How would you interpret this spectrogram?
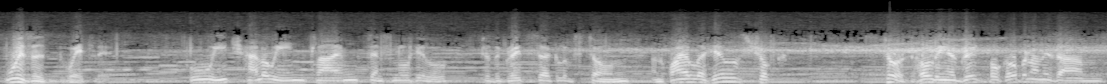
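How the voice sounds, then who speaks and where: An actor playing a grave, learned doctor who narrates in formal, ominous 1940s radio style. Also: male voice, medium pitch, lively intonation, normal speed, close to an everyday voice. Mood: ominous, urgent. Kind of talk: 1940s radio acting, dramatic scripted narration. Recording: muffled, narrow vintage 1940s radio, music.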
